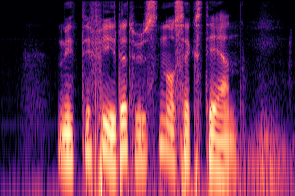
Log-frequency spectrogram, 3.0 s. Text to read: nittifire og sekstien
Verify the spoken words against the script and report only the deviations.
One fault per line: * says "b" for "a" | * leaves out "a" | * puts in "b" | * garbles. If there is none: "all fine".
* puts in "tusen"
